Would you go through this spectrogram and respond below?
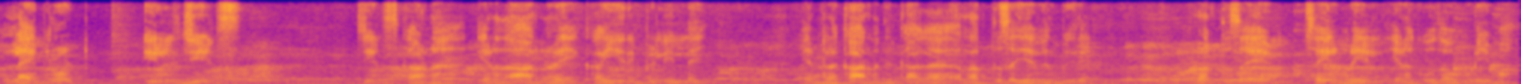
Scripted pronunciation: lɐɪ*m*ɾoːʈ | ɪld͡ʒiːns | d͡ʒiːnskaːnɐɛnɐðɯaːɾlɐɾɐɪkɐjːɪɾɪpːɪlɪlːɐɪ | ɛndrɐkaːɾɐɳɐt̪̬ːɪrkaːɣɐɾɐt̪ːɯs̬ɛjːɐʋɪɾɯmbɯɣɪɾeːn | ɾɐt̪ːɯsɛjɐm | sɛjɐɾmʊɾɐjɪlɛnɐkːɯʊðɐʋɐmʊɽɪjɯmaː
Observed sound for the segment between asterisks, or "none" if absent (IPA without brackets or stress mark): m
